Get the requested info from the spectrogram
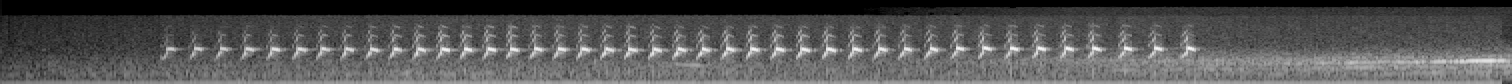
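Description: A bird trilling: a fast, even run of about ten chirps a second lasting about four seconds. A short rising tone follows near the end.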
